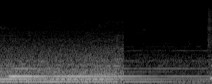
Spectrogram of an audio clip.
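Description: Soft background score music holding sustained notes. The background hiss under it cuts off suddenly a little past halfway.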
